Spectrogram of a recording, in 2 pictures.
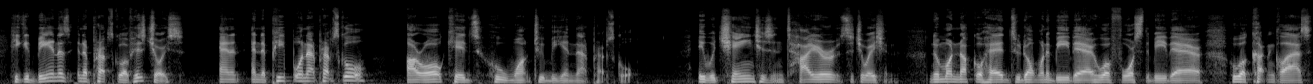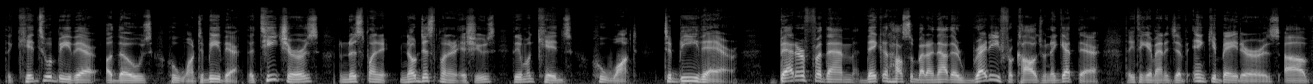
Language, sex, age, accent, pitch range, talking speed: English, male, 30-49, American, 105-150 Hz, 240 wpm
